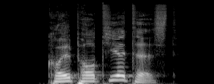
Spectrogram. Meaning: inflection of kolportieren: 1. second-person singular preterite 2. second-person singular subjunctive II
- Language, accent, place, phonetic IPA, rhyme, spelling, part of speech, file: German, Germany, Berlin, [kɔlpɔʁˈtiːɐ̯təst], -iːɐ̯təst, kolportiertest, verb, De-kolportiertest.ogg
